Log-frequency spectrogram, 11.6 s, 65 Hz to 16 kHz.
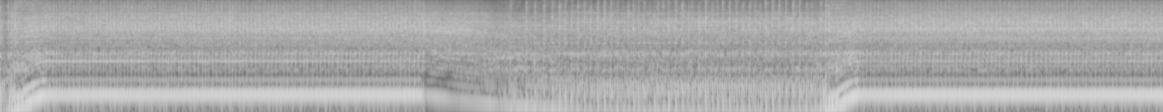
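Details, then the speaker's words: Makita DPC6430 two-stroke disc cutter, cold start on choke with decompression after filters refitted (may want a small tweak): strong even scream, drops to burbling idle, snaps cleanly back to full revs; normal running. "Oh, decompression. And already it's firing better."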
